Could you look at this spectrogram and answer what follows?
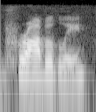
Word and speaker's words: probably: There's a definite emphasis on the first syllable in probably.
